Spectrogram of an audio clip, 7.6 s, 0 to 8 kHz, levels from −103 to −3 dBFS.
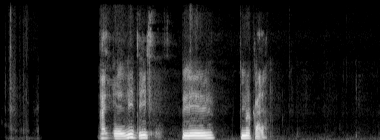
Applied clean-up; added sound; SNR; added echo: neural mask model DeepFilterNet 3.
